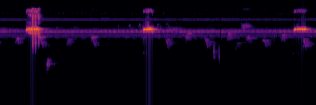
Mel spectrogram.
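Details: Blue-crowned hanging parrot calling in the wild at a newly visited spot: three short, very high, shrill notes spaced roughly two and a half seconds apart, set against a steady high insect whine.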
